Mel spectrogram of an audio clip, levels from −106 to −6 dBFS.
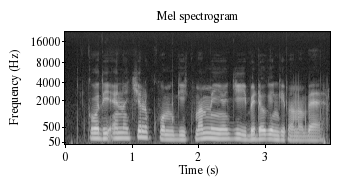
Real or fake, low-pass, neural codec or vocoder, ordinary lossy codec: real; none; none; none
